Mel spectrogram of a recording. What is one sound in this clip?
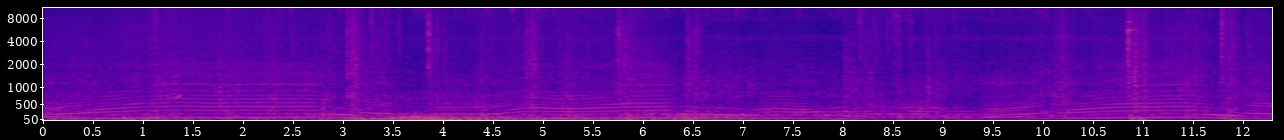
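A vehicle bumps and rattles over rough ground.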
